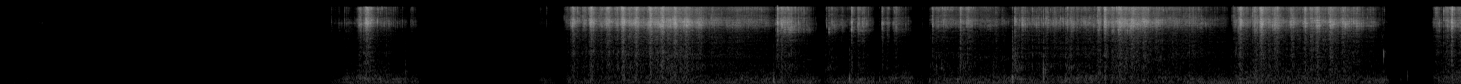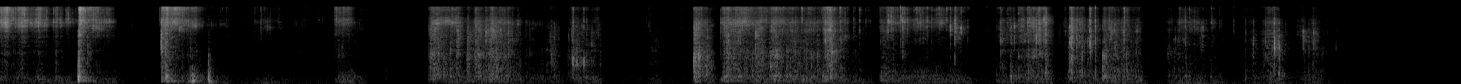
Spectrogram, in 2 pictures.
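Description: Plastic candy packaging and hard plastic candy toys rustling, crinkling and rattling as they are handled, in irregular bursts with dead-silent gaps between.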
